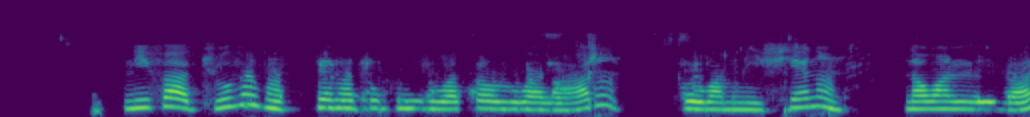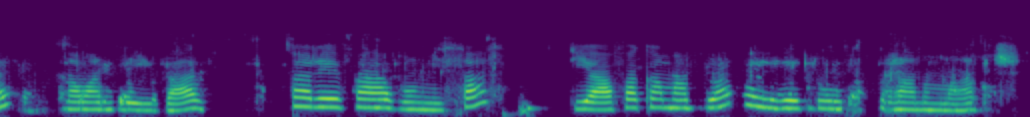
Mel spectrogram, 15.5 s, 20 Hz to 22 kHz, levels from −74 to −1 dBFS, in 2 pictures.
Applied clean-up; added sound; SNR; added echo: neural mask model Resemble Enhance denoiser.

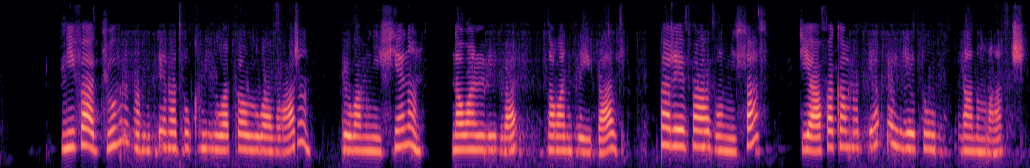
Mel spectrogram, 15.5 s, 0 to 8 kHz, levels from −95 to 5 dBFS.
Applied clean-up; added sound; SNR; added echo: neural mask model DeepFilterNet 3.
